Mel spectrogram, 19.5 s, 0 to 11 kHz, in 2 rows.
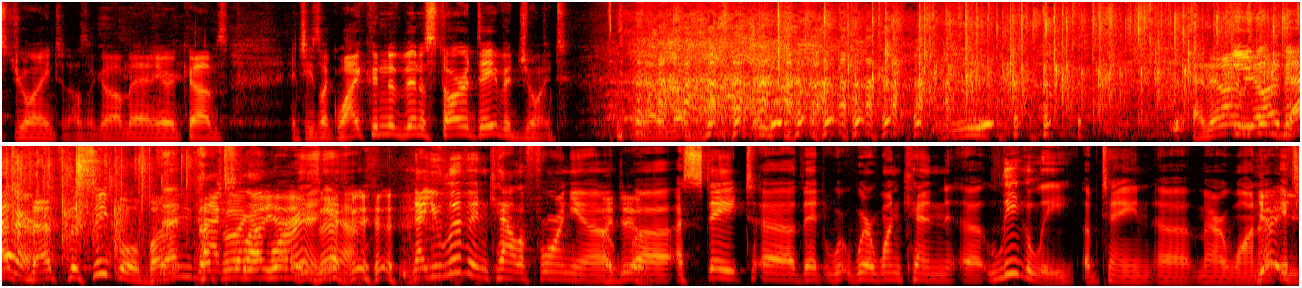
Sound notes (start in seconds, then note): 4.4 audience laughing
